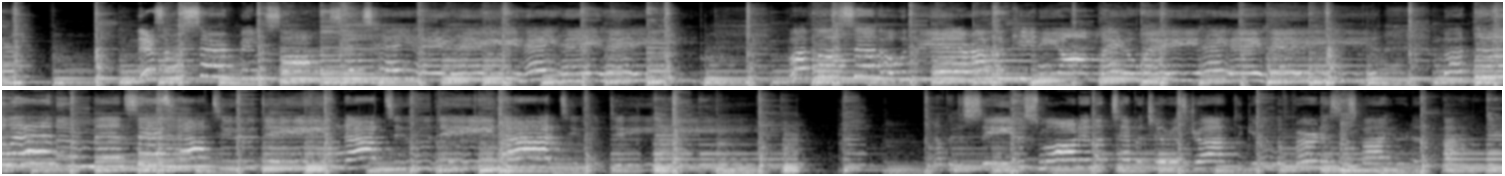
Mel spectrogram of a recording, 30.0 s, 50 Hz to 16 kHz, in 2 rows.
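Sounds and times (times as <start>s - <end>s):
acoustic guitar strumming: 0.0s - 30.0s
woman singing: 1.2s - 22.8s, 24.2s - 30.0s.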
